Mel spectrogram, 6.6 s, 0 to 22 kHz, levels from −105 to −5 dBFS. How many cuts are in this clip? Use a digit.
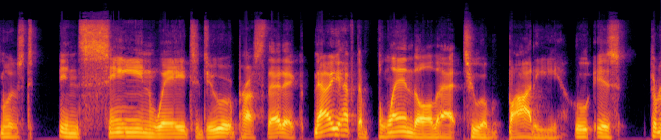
1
